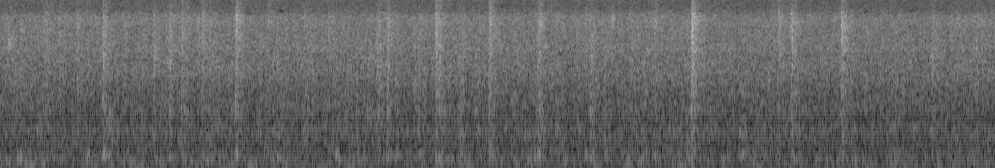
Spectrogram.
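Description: Heavy rain falling steadily on the roof, heard from inside, with scattered sharper taps of single drops through it.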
